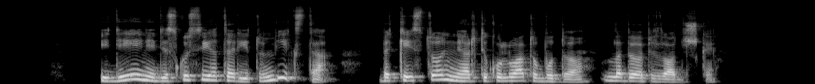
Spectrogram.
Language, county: Lithuanian, Kaunas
